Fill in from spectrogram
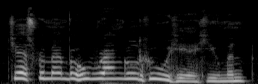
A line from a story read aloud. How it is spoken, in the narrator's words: she said playfully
